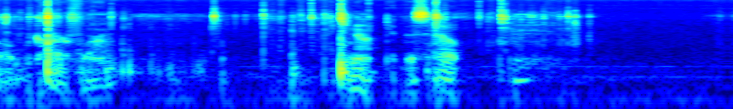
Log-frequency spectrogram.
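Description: Plastic toy parts click and rattle as hands handle them.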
